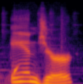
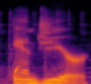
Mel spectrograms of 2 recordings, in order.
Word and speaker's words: Angier: I'm talking about Angier, and yes, it's pronounced Angier, not Angier.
